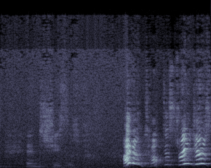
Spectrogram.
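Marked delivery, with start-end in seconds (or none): 1.6-2.6 silvery voice, very high, very loud, ringing. Retelling how a woman answered his phone call, high silvery voice. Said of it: "she has this uh, high, silvery voice".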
